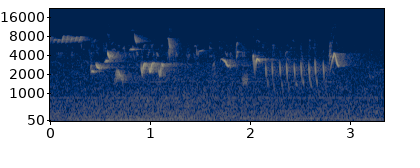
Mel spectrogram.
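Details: Common nightingale singing: a varied run of clear whistled notes and short chirps at shifting pitches, then a fast series of evenly repeated rattling notes, with a thin high whistle at the end over quiet background hiss.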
